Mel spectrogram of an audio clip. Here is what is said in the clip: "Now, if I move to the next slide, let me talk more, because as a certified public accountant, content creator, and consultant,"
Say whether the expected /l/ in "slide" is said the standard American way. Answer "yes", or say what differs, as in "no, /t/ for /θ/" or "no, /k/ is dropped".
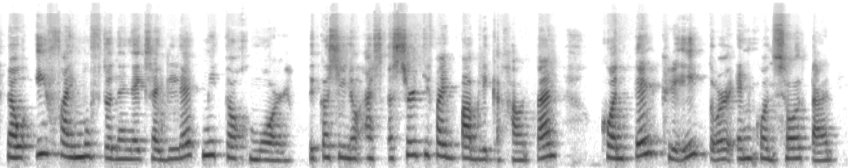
no, /l/ is dropped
